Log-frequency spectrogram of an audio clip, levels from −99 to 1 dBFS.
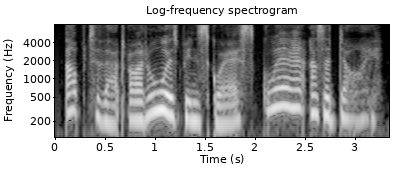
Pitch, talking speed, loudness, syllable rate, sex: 240 Hz, 195 wpm, -17 LUFS, 4.9 syllables/s, female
